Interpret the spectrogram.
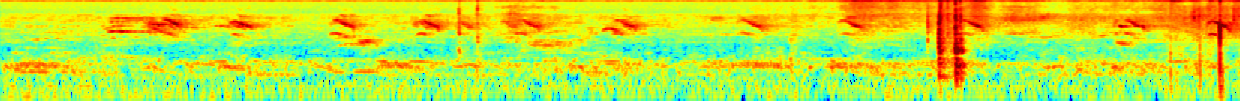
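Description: Birds chirping in a run of short falling notes, about two a second, over a lower wavering call. About six seconds in there is a single sharp knock, which is the loudest sound, and a smaller click comes near the end.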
